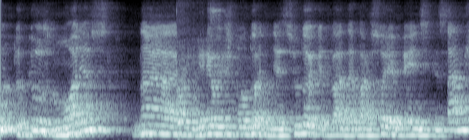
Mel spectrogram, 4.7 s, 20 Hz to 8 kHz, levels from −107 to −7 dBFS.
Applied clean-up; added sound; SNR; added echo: neural separator model SepFormer DNS4.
